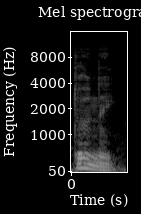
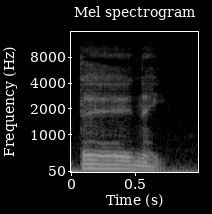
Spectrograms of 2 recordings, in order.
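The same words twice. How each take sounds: First: The first e is said as a plain vowel. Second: The first e is said as an accented vowel. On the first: The speaker calls it right. "Donc sans accent" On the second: The speaker calls it wrong. "on ne peut pas dire tenez"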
